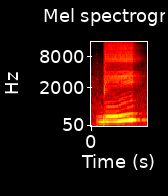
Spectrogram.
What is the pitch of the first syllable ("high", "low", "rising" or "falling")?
rising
